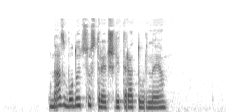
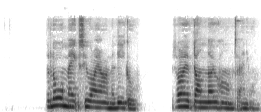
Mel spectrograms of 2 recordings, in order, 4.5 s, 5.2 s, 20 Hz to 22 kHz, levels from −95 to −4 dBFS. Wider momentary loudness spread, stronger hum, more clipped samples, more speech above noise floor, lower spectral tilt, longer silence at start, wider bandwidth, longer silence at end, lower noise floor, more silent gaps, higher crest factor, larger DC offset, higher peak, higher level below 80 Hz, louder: second, 5 LU vs 9 LU; neither; neither; second, 51 dB vs over 68 dB; second, -4 dB/octave vs -6 dB/octave; about the same, 1 s vs 0.95 s; about the same, 11.5 kHz vs 12.5 kHz; first, 1.2 s vs 0.05 s; about the same, -87 dBFS vs under -90 dBFS; neither; about the same, 18 dB vs 14 dB; neither; second, -22 dBFS vs -10 dBFS; second, -80 dBFS vs -68 dBFS; second, -36 LUFS vs -23 LUFS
